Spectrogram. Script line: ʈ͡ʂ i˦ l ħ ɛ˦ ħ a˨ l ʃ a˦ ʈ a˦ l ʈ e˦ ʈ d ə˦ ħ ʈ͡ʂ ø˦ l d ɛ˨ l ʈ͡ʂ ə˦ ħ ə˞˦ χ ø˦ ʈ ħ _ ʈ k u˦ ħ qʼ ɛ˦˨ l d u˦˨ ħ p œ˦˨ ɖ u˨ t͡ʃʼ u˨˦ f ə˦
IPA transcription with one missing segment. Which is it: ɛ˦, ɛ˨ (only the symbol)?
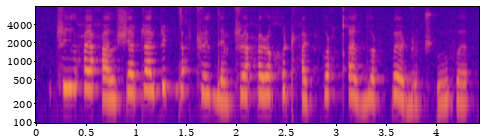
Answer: ɛ˨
